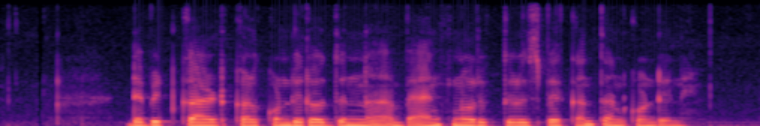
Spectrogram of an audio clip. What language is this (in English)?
Kannada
